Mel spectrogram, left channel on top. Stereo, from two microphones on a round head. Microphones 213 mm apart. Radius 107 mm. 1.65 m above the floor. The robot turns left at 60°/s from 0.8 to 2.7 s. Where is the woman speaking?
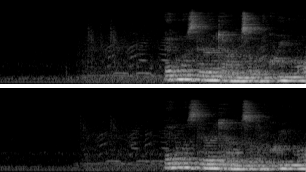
Straight behind, 2 m; by 3.1 s 115° left, 2 m.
